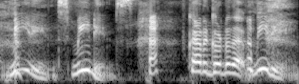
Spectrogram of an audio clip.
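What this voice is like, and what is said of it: Impression of a corporate office worker. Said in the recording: “my impression of people who work in like real corporate America.”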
